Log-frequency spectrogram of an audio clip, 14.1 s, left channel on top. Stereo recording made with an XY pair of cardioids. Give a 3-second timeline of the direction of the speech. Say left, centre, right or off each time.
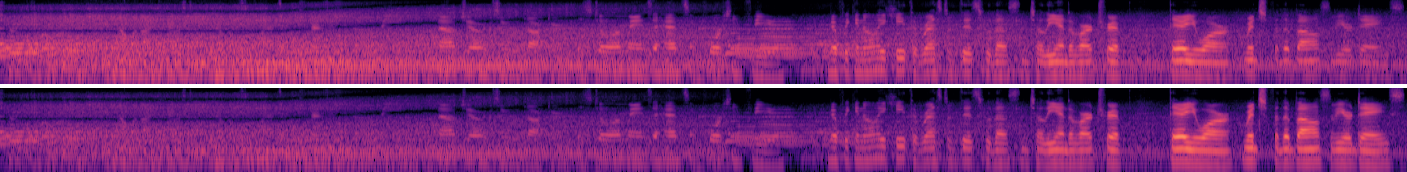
left, left, left, left, right.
